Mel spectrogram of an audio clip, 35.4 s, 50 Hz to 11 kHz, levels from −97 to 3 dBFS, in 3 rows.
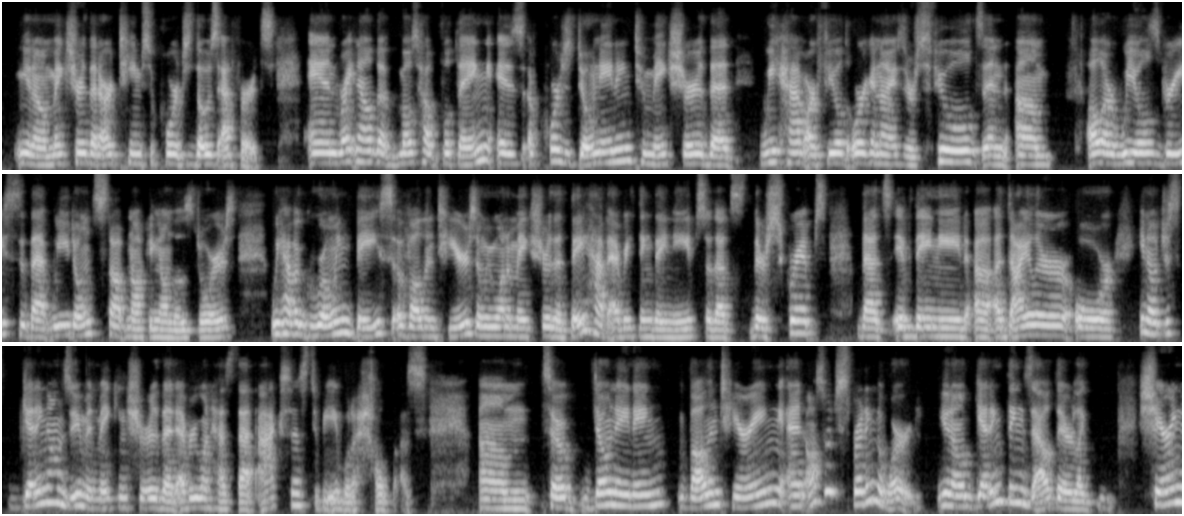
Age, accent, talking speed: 20-39, American, 195 wpm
